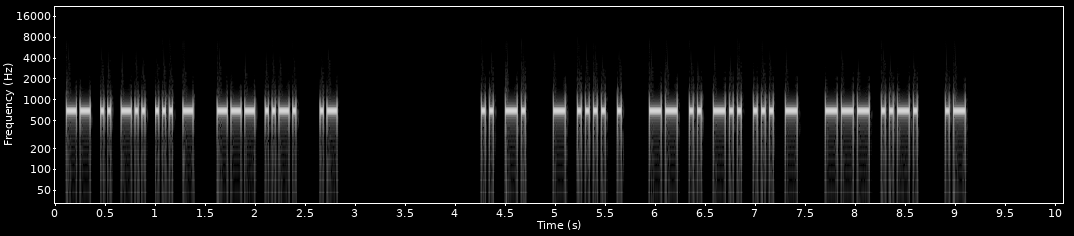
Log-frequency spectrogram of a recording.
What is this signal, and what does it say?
Morse code, heard as a keyed tone, about 36 wpm, 700 Hz. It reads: MIDST OF A IN THE MIDST OF A
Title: Speed-Racing - Sets of 5 Words 30wpm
